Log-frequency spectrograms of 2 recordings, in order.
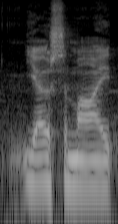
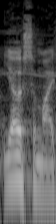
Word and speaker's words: Yosemite: But mostly, you know, Yosemite, Yosemite. I pronounced it Yosemite for the first 20 years of my life.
